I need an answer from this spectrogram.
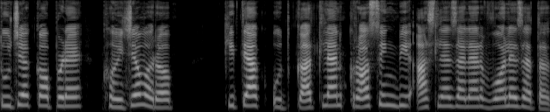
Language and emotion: Goan Konkani, neutral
